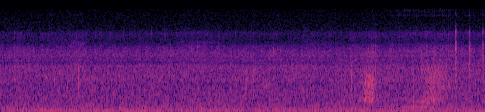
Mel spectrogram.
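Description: Chopped chicken sizzling as it fries in a wok over a wood fire, a steady crackling hiss. From about four and a half seconds in, a bamboo spatula scrapes and stirs the meat against the wok, adding a few louder scrapes and clicks.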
